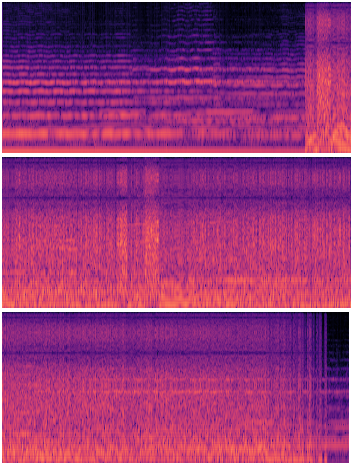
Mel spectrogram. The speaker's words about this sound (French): J'entends des avertisseurs de camions. Plusieurs fois.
